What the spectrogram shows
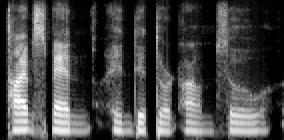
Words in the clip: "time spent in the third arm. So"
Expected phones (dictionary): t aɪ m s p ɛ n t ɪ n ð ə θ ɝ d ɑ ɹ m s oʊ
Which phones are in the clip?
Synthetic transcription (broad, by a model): t aɪ m s p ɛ n ɪ n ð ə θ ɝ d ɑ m s oʊ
